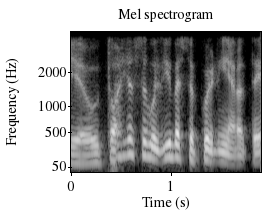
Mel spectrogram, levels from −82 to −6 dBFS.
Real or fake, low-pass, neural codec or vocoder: fake; 3.6 kHz; codec, 16 kHz in and 24 kHz out, 0.6 kbps, FocalCodec, streaming, 2048 codes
